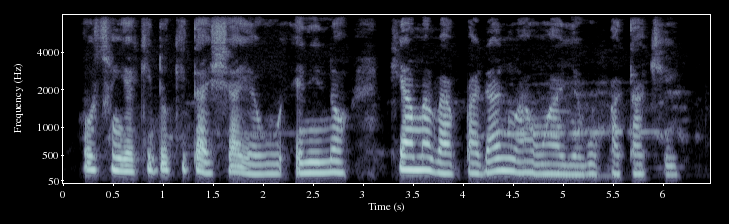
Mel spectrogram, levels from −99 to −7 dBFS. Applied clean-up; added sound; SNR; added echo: none; none; none; none.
